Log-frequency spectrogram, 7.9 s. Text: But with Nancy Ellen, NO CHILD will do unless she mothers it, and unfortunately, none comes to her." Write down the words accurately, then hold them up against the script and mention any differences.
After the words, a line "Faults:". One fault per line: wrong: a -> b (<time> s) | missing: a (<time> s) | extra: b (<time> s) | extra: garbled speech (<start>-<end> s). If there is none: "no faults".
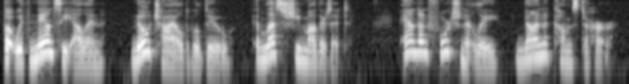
But with Nancy Ellen, NO CHILD will do unless she mothers it, and unfortunately, none comes to her."
Faults:
no faults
